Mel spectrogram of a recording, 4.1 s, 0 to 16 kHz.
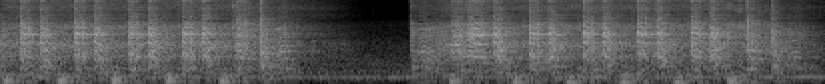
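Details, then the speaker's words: Honda TRX400EX ATV just after a starter clutch (one-way bearing) replacement, on a jumper battery with the kill switch off. Two bursts of even starter cranking at about four compression pulses a second; the starter now turns the engine over cleanly. "I do have the switch off, so it won't start, but it will crank for us."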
